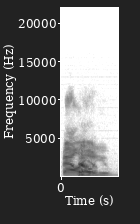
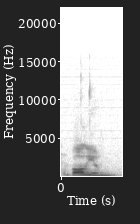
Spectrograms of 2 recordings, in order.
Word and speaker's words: volume: jackass no no yeah volume volume volume okay uh I think fall but replace the F with a v as you're speaking Lieutenant Morel interjects if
